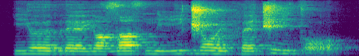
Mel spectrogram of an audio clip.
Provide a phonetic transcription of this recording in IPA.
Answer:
j əː r ɛː j ə zˤ iː s n iː d͡ʒ ɔː ɪ̯ f ɛ t͡ʃ iː d ɔ̰

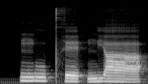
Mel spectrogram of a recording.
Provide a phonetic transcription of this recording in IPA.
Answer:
ŋ u˧ pʰ e˨ ʔ ŋ j a˨˩

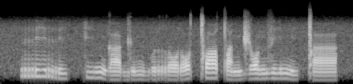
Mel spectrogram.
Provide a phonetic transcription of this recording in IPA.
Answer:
r i˥ r i˧ kː i˥ ŋ ɡ a˩ ɡ ɪ˩ m b ʊ˩ r ɔ˩ ɾ ɔ˥ ǀ ɔ˥ tˤ ɪ˩ n d͡ʒ ɔ˥ n z i˥ n i˩ ǀ a˩

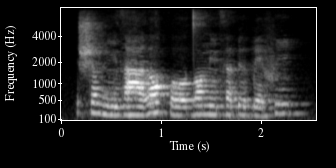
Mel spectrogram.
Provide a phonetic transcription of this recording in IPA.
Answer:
ʃ ə˦ ŋ ĩ˨ z aː˨ l ɔ˦ k͡p oː˨ d ɔ˧ n ĩ˨ s ə˨ ɗ ɨ˨ ɓ e˨ f i˦

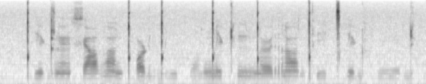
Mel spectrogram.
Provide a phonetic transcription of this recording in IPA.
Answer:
ǃʼ i˨ ɖ l ɛ̃˨ x æ˨ ðˤ ĩ˦˨ ǃʼ ɔ˦ ɖ ɡ͡ǃ i˨ f ɔ̤˦ ŋ͡ǃ i˦ ʈʰ ĩ˦ ŋ͡ǃ œ˨ r ɑ̃˦ ǃʼ i˨ ǀʰ i˨ ɖ f e̤˨ ɖ

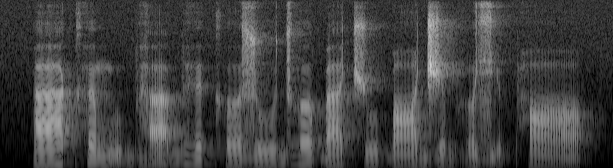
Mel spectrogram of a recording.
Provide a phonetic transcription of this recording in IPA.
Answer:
a kʰ ə m ṵ bʱ a̰ bʱ ɘ kʰ ɤ z u dʱ ɤ ɓ a t͡ʃ u ɓ ɑ d͡ʒ ɘ bʱ ɤ zʲ ə̰ pʰ ɑ

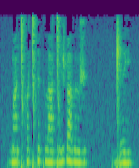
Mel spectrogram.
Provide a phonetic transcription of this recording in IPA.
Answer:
ɡ͡b ã ǀʰ ɐ ǀʰ e k ð a ɡ͡ǀ ɐ̃ ʒ ɗ a ð ʉ ʒ | ɡ͡ǁ e j

